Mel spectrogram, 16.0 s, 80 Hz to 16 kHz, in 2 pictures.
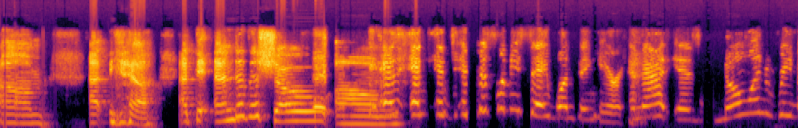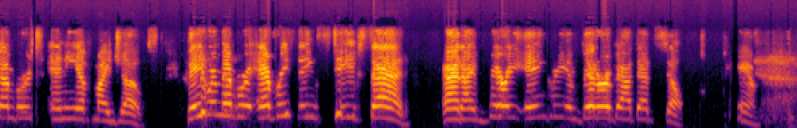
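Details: Adult woman who states she has genuine, unfaked stuttering, speaking during a live comedy set at StutterFest 2022; stuttering.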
